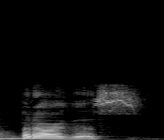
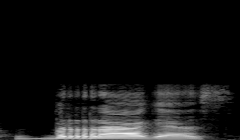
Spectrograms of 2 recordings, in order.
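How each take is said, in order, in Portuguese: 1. O R é um toque leve e curto. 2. O R é fortemente vibrado e trinado. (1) "a gente não fala bragas" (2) "o R no espanhol ele vibra mais"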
